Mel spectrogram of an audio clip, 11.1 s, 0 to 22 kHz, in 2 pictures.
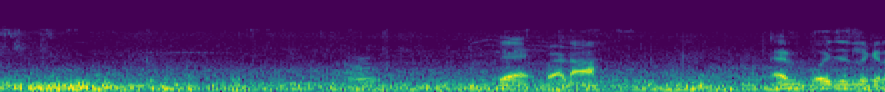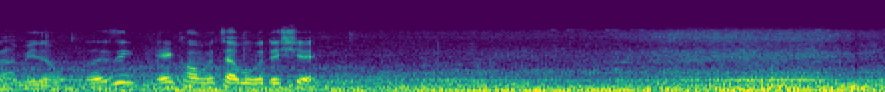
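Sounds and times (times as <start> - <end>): cars driving past: 3.6 - 11.0.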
